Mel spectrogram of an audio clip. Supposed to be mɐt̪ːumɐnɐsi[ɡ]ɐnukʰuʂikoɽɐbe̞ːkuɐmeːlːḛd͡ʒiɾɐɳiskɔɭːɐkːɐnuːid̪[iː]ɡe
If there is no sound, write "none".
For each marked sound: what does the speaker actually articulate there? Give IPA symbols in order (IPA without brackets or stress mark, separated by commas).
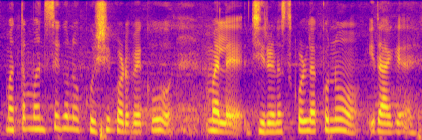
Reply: ɡ, aː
